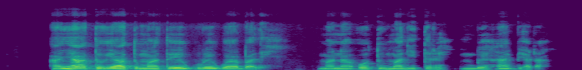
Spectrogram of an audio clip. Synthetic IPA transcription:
a˨ɲa˦a˦tʊ˨ɣɪ˨˦a˦tʊ˨ma˨to˨e˦ɡʷu˨ɾe˦ɡʷa˦ba̰˨lɪ̰˨ | ma˨na˨ʔo˦tu˨ma˨li˨te˨ɾe˨ŋ͡m̩˨ɡ͡be˨ɦa˦bja˨ɾa̰˨

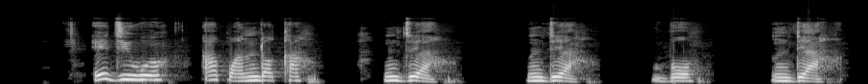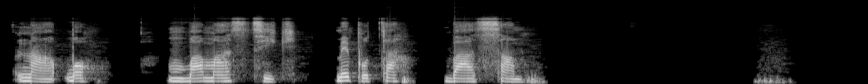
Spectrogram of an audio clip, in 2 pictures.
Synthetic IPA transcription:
e˦di˦wo˦ | a˦kʷa˨n̩˦dɔ˦ka˦ | n̩˦dɪ˦a˨ | n̩˦dɪ˦a˨ | bʊ˦ | n̩˦dɪ˦a˨ | na˨a˨k͡pɔ˦ | ŋ͡m̩˨ɡ͡ba˦ma˦stʰi˨k | me˦pʊ˨ta˦ | ba˨sa˦˨m̩˨

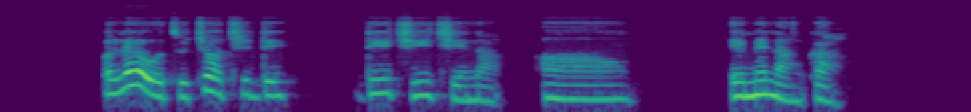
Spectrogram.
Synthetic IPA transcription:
o˨le˦˨o˨tu˨t͡ʃɔ˦˨t͡ʃɪ˦dɪ˦ | dɪ˦t͡ʃi˦i˦t͡ʃe˨na˨ | e˦me˦na˨ŋ̩˨ka˦˨

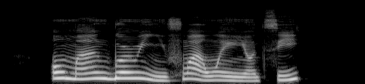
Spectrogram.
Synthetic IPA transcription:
o˦mãː˦˧n̩˦ɡ͡bo˦ɾĩ˦˨j̃ĩ˨fũ˦a˦˨w̃ɔ̃˧e˨j̃ã˨ti˨˦

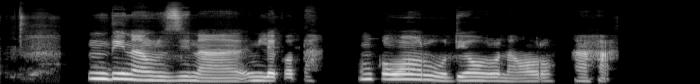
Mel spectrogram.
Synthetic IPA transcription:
n̩˦dɪ˦na˨ɾu˨zi˦na˨n̩˦le˦kɔ˦ta˦ | ŋ̩˦kɔ˦wɔ˦ɾʊ˦˨dɪ˦ɔ˦ɾʊ˦na˨ɔ˦ɾʊ˦ | ha˦ha̰˦

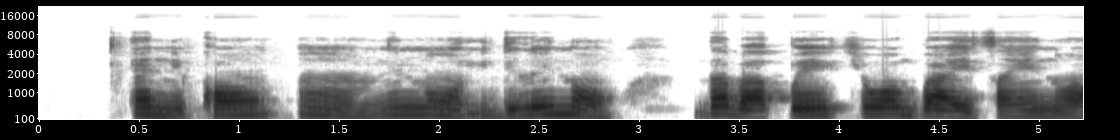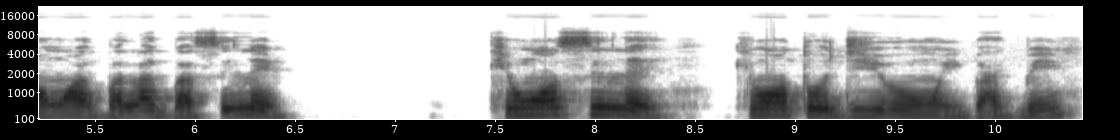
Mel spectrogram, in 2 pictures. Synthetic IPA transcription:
ɛ˧nĩ˨kɔ̃˧˦˨nĩ˦nũ˦i˨di˨˦le˦nãː˦˨ | ba˦˨ba˨˦k͡pe˦ki˦w̃ɔ̃˦ɡ͡ba˧i˨tã˨jĩ˧nũ˧a˨w̃ɔ̃˧a˨ɡ͡ba˨la˦ɡ͡ba˨si˨˦lɛ˦˨ | kʰi˦w̃ɔ̃˦si˦lɛ˦˨ | ki˦w̃ɔ̃˦to˦di˧o˧hũ˧i˨ɡ͡ba˨ɡ͡be˨˦

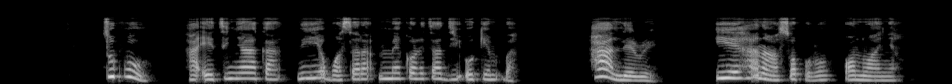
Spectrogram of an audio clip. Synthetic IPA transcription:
tu˦pu˦˨ | ha˨ʔe˨ti˦ɲa˦a˦ka˦ni˦ɦe˦ɡʷa˨sa˦ɾa˨m̩˦me˦kɔ˦ɾɪ˦ta˦dɪ˨ʔo˦ke˦ŋ͡m̩˦k͡pa˨ | ha˦˨le˨ɾe˨ | i˦ɦe˦ɦa̰˦na˨a˨sɔ˦pʊ˨ɾʊ˦ɔ˦nʊ˦a˦ɲa˦

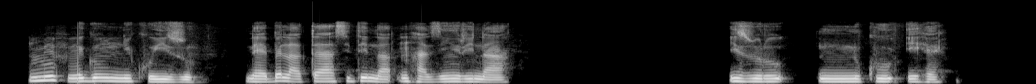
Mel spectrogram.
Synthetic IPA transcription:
m̩˦me˦fe˦ɡo˦n̩˦ni˦kʰʷo˨i˨zu˨ | ne˨be˦la˨ta˦a˦si˦te˦na˨n̩˦ɦa˨zi˦n̩˦ɾi˦na˨ | i˦zu˨ɾu˦ | n̩˦nu˦kʷu˦ɪ˦ɦe˦

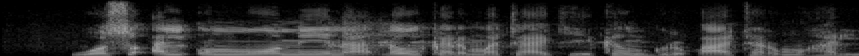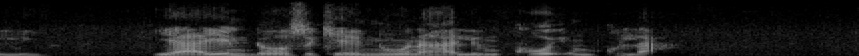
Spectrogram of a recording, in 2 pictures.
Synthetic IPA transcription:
wɐ˦su˦ʔa˦lʔʊ˦mːoː˦miː˦naː˨ɗa˦wkɐ˨rmɐ˦taː˦kʲiː˦kɐ˦˨ŋɡʷʊ˨rɓaː˦tɐ˨rmʊ˨ɦa˦lːiː˦ | jaː˨jɪ˦nda˨wɐ˦s̬u˦kʲeː˨nuː˦na˨ɦa˦lɪ˦ŋkʷʰoː˦ʔɪ˨ŋkʷʊ˦la̰ː˨

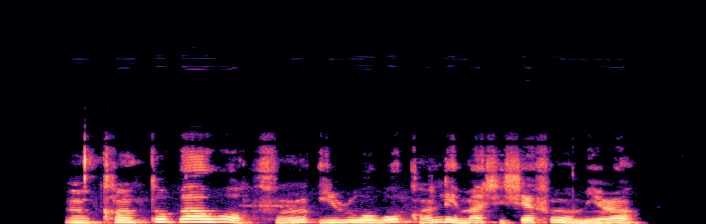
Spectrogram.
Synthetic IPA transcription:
ŋ̩˨kʰã˧to˦ba˦wɔ˦˨fũ˨˦i˧ɾu˦o˧wo˦kã˦le˦˨mãː˨˦ʃi˧ʃɛ˦fũ˦o˦˨mĩ˨˦ɾ̃ã˦˨

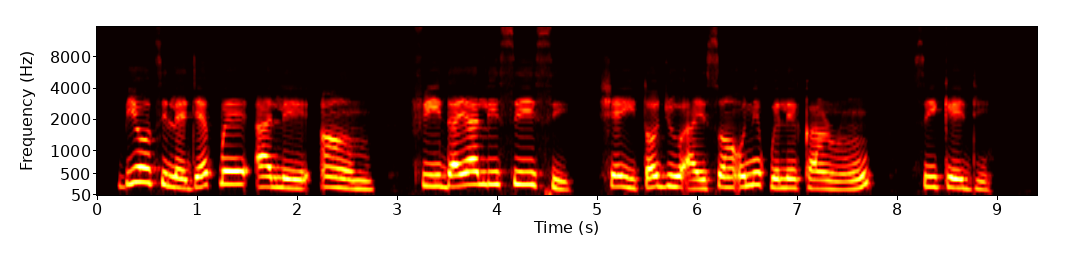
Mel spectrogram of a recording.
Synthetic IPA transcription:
bi˨˦o˧ti˧lɛ˨d͡ʒɛ˨˦k͡pe˦a˧le˨ã˦˨m̩˨ | fi˧da˧ja˦li˦si˦˨si˨ | ʃe˧i˨tɔ˨˦d͡ʒu˦a˨i˨sã˧o˧nĩ˦˨k͡pe˨˧le˧kã˧ɾ̃ũ˨˦ | si˦ke˧di˨

